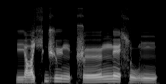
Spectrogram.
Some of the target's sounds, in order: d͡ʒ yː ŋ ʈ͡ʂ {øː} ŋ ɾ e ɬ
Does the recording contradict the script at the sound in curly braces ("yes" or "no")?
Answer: no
